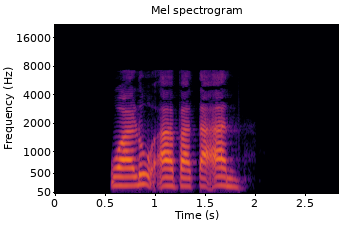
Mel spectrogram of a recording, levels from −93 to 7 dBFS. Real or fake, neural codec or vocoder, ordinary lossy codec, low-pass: real; none; MP3, 48 kbps; 7.2 kHz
